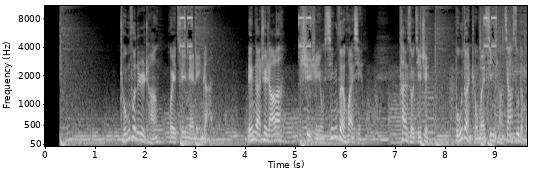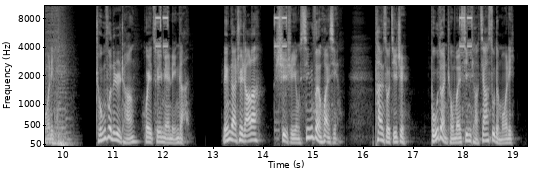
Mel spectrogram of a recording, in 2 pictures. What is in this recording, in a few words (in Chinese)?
男 广告 年轻男声 汽车; 极氪汽车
